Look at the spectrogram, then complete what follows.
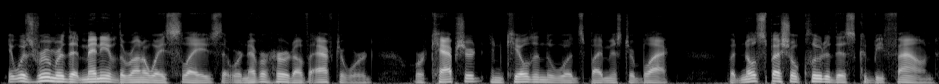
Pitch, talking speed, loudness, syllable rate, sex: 105 Hz, 215 wpm, -21 LUFS, 5.9 syllables/s, male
